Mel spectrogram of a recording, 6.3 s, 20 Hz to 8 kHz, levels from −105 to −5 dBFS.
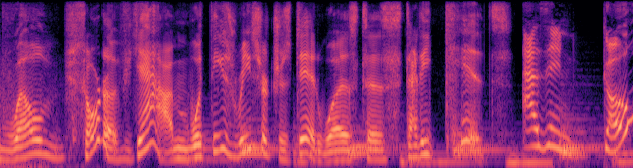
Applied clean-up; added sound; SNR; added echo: none; none; none; none.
